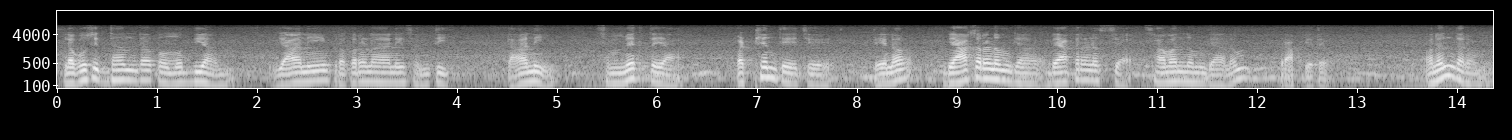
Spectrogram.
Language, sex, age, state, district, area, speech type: Sanskrit, male, 18-30, West Bengal, Purba Medinipur, rural, spontaneous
